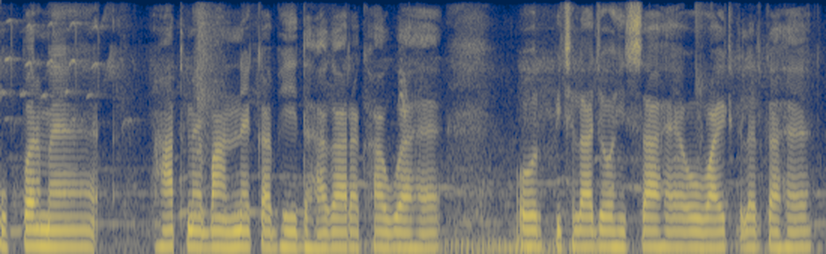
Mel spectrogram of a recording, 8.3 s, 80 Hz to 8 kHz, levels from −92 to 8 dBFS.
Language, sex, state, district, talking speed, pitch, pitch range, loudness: Hindi, male, Jharkhand, Deoghar, 150 wpm, 135 Hz, 135-140 Hz, -15 LUFS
